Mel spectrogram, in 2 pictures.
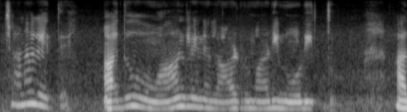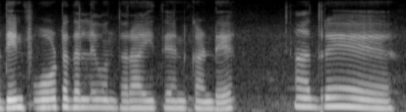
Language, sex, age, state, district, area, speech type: Kannada, female, 18-30, Karnataka, Bangalore Rural, rural, spontaneous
